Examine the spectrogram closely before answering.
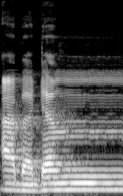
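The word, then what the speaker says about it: أبدًا: baca abada Kalau berhenti Kalau digabungkan maka kata abadan ini tanwinnya Ini digabung kepada ba sehingga menghasilkan kita harus membacanya abadam Ada denggungannya abadam Bima Dam bukan dan lagi Sekali lagi bukan dan d a n bukan dan tapi d a m Dam abadam kemudian Bi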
